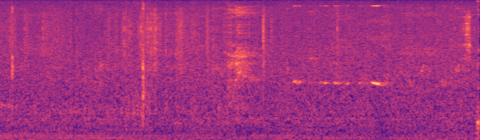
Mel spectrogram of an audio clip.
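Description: A steady low mechanical hum runs under a few light clicks and rustles from the bundle of broom bristles being handled. A faint thin chirp sounds about four seconds in.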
